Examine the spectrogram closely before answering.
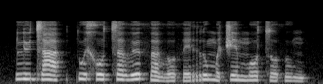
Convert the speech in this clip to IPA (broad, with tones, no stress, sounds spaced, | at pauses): l y˥ d͡z a˥˧ | tʷ e˥˧ x o˥˧ t͡s ɐ˥˧ ð ʏ˥˧ θ ɐ˧˩ ð o˧˩ θ e˧ r u˥˧ m ə˩˧ t͡ʃ e˥˧ m o˥˧ t͡s o˧ θ u˧˩ ŋ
